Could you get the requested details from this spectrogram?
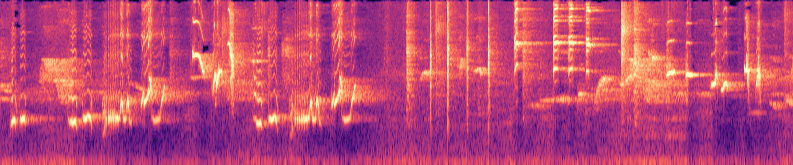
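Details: White-rumped shama (murai batu) song used to prompt a silent bird: low whistled warbles and rising notes, then a stretch of sharp ticking clicks and high thin whistles.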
